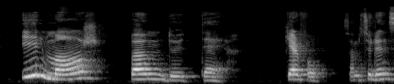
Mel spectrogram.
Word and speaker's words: pommes: Il mange pommes de terre. Careful, some students say pommé. It's not pommé. Every time you see E without any accent, mute.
